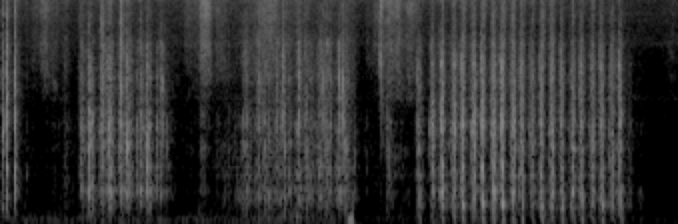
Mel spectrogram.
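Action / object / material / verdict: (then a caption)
shake / cardboard blind box with vinyl figure inside / cardboard / none. A sealed Skullpanda cardboard blind box holding the vinyl figure The Trust is shaken, producing bursts of rapid rattling and knocking as the contents shift inside. There is a brief pause near the middle before a louder, steadier run of shaking, and the box turns out to contain The Trust.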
